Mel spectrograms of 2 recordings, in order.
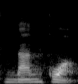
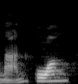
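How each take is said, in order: First: The name is said with an English pronunciation. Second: The name is said with a Mandarin pronunciation. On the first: "our company is by the name of" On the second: "in Chinese it's called"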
